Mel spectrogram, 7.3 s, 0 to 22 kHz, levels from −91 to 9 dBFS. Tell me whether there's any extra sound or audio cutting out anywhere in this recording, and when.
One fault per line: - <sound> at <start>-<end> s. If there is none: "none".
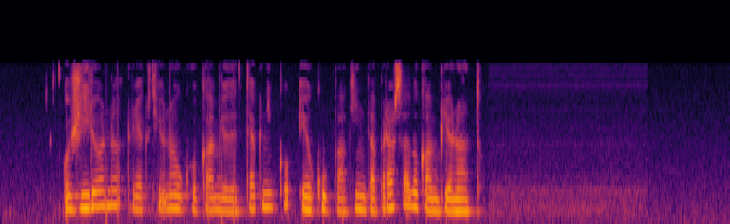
none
